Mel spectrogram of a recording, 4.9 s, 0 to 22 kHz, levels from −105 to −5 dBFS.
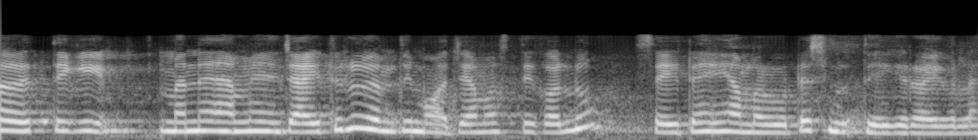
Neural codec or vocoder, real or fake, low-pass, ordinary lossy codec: codec, 16 kHz, 4 kbps, X-Codec, HuBERT features, trained on LibriSpeech; fake; none; none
